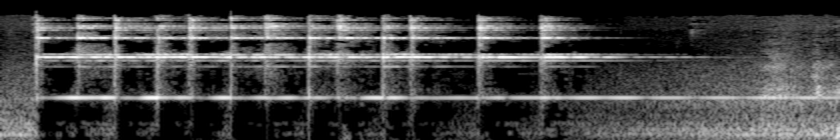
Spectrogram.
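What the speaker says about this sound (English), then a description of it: "Gonna ring the bell." A bell in an old mansion during a nighttime ghost hunt rings in a quick run of bright, ringing strikes for about three seconds, then fades into quiet room noise with no talking.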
